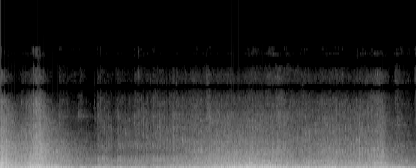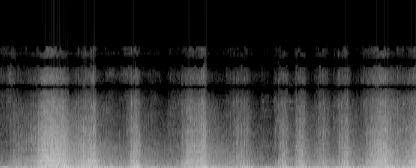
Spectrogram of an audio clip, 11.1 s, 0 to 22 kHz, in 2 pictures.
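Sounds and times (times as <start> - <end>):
monster truck engine revving: 0.0 - 11.0.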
